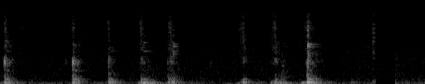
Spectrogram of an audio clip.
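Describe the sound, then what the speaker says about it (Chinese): A knife chops lean pork into shreds on a cutting board, with irregular quiet thuds and scrapes spaced across a few seconds. "瘦肉切成丝"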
